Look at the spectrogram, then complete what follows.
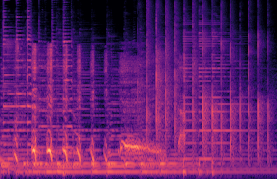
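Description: A quick run of hollow, owl-like hooting calls repeats for a couple of seconds, then gives way to a steady sequence of sharp, evenly spaced taps or claps.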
